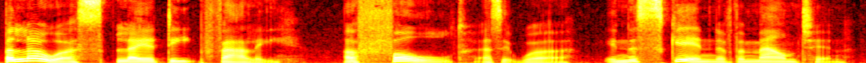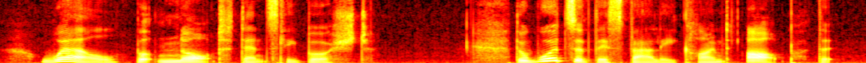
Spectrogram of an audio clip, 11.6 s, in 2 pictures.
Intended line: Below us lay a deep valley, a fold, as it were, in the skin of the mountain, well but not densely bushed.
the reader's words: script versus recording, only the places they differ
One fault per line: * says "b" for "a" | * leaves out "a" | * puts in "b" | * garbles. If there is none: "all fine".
* puts in "The woods of this valley climbed up the"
